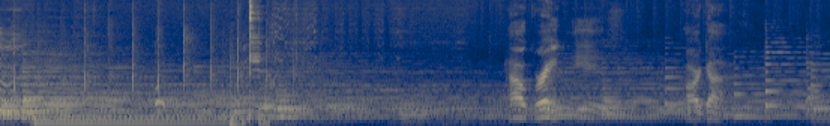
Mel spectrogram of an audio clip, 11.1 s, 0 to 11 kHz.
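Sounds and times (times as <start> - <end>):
keyboard sustained chord: 0.0 - 9.8.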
